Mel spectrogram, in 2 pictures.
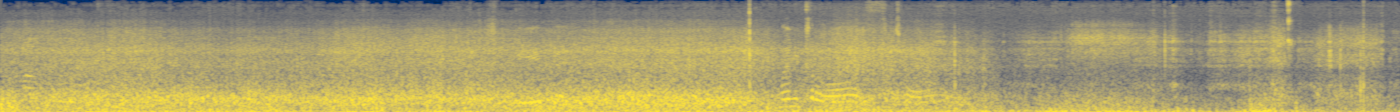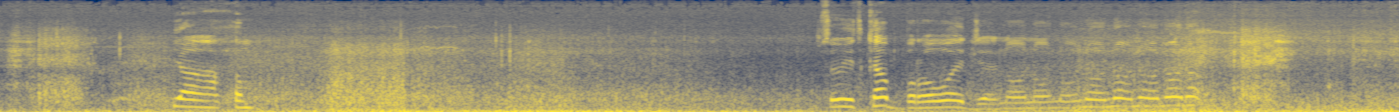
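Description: Wind rushes loudly past a microphone outdoors.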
